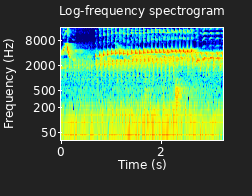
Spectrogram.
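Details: Canary song opening with a falling slurred note, then a long rapid trill of evenly spaced, bright pulses held at a steady high pitch, with a faint hum underneath.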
